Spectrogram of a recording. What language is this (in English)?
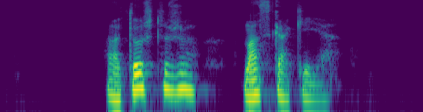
Mari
